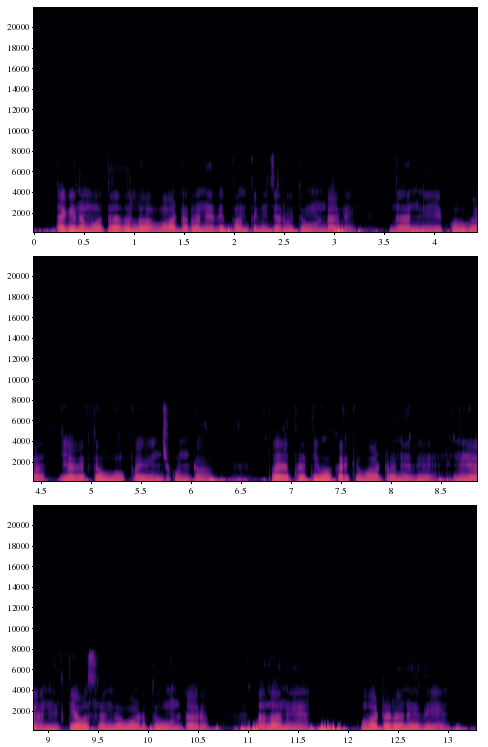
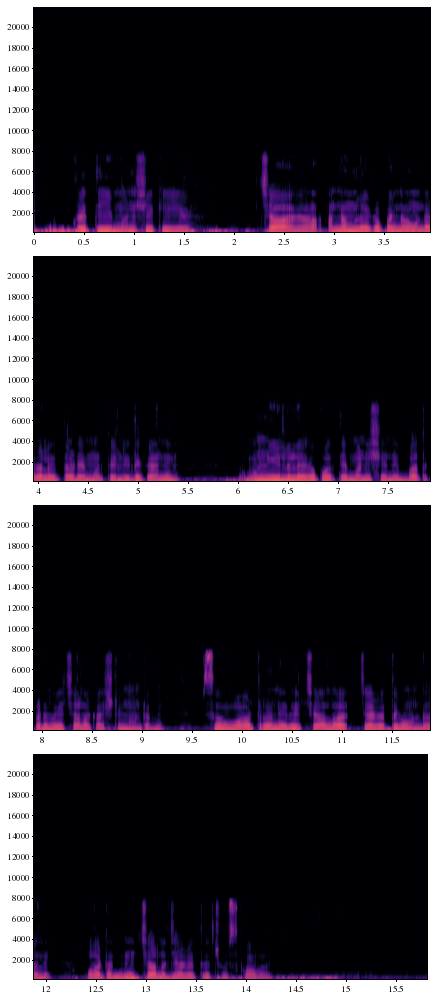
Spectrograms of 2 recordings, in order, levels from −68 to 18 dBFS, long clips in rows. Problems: background sounds at intervals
